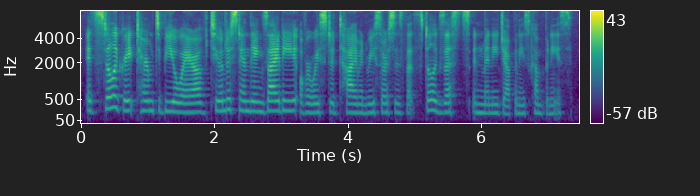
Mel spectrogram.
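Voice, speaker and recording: A woman hosting a podcast, reading a scripted intro in a friendly, clear, explanatory way. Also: mid-range voice. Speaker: podcast host.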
